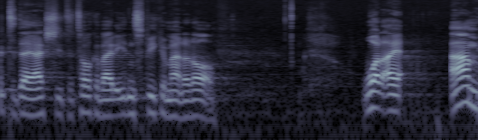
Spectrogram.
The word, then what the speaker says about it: Edenspiekermann: That's pronounced Edenspiekermann.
